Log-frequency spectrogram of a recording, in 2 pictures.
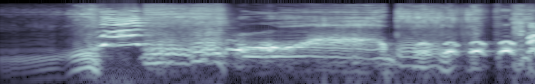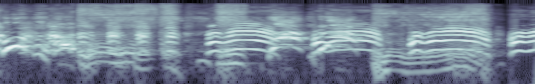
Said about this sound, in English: And this fart, it's everything you could imagine. So it just starts out friendly. Yeah. And then it's like.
